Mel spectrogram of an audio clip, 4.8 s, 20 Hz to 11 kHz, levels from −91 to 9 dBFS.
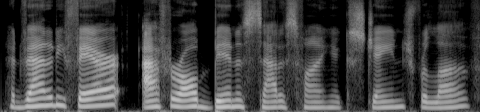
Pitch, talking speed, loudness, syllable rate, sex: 185 Hz, 140 wpm, -22 LUFS, 4.2 syllables/s, female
